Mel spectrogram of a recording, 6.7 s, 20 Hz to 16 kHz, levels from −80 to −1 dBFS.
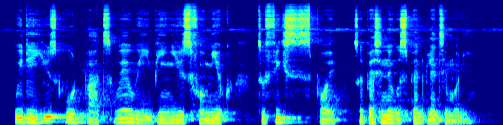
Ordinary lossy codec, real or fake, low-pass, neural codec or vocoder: none; real; 14.4 kHz; none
